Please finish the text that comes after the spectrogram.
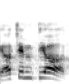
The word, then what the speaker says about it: অচিন্ত্য: 9 নম্বর অচিন্ত্য রূপ চরিতে চরিতে, অচিন্ত্য তয়ের সাথে জফলা আছে, সেজন্য তিয় উচ্চারণটা আসছে।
